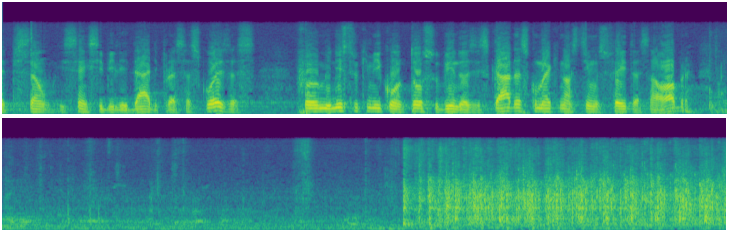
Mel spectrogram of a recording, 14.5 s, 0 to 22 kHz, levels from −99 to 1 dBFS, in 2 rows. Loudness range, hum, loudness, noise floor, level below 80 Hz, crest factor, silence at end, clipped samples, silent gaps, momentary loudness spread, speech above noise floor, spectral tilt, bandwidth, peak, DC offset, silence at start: 18 LU; none; -14 LUFS; -34 dBFS; -38 dBFS; 16 dB; 0 s; under 0.1%; none; 20 LU; 21 dB; -5.5 dB/octave; 11 kHz; 0 dBFS; under 0.1%; 0 s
